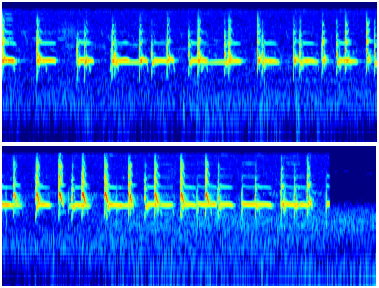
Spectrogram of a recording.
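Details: A common redshank, linked to Holes Bay, Poole, UK, where it winters on salt marsh and estuaries probing mud for food, gives a rapid run of sharp, ringing piped notes, three or four a second, over a faint low rumble of distant noise.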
